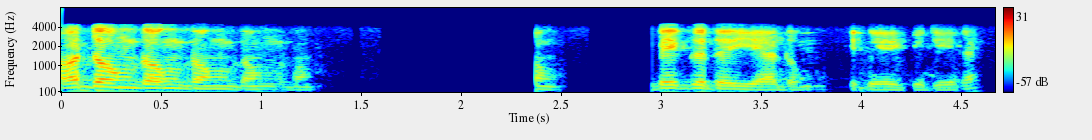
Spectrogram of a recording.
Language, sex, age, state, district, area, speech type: Bodo, male, 30-45, Assam, Kokrajhar, rural, conversation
